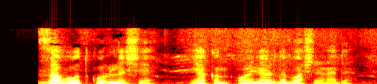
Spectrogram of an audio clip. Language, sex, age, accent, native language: Uzbek, male, 19-29, Namangan, Uzbek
